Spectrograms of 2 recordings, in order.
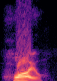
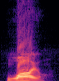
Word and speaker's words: while: La doble U con H inicial formalmente suele pronunciarse who, who, pero en conversación se pronuncia u, u. Por ejemplo, mientras formalmente sería while, while. En conversación es más común escuchar while, while.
